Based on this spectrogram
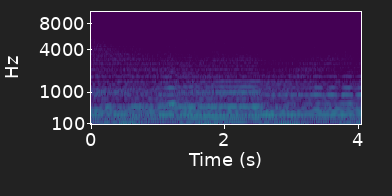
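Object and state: Nothing is struck.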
